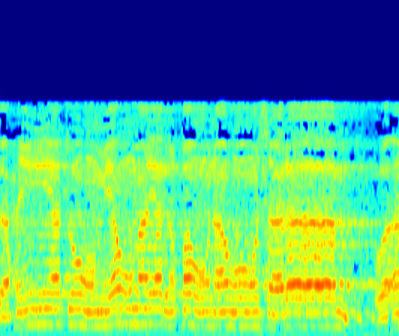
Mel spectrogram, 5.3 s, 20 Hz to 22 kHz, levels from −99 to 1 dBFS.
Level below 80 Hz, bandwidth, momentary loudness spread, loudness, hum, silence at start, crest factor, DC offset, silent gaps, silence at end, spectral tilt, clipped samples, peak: -64 dBFS; 6.6 kHz; 7 LU; -23 LUFS; none; 0 s; 16 dB; 0.2%; none; 0 s; -3 dB/octave; under 0.1%; -8 dBFS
